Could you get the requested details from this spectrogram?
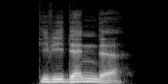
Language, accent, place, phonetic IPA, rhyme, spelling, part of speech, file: German, Germany, Berlin, [diviˈdɛndə], -ɛndə, Dividende, noun, De-Dividende.ogg
- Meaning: dividend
